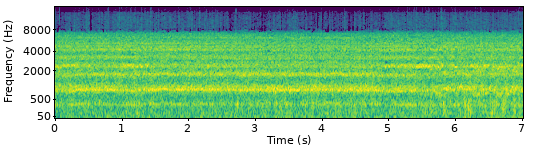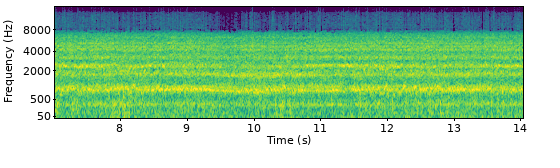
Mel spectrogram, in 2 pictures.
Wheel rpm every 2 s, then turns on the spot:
230, 230, 220, 210, 220, 220, 220.
none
